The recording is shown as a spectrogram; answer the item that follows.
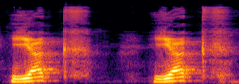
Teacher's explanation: اب سانس جاری کریں گے صفت ہمس کی وجہ سے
